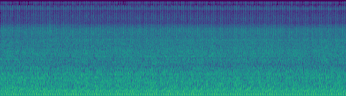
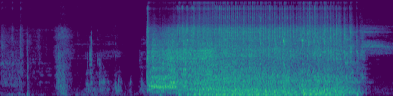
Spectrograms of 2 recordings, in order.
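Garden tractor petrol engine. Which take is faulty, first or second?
first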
